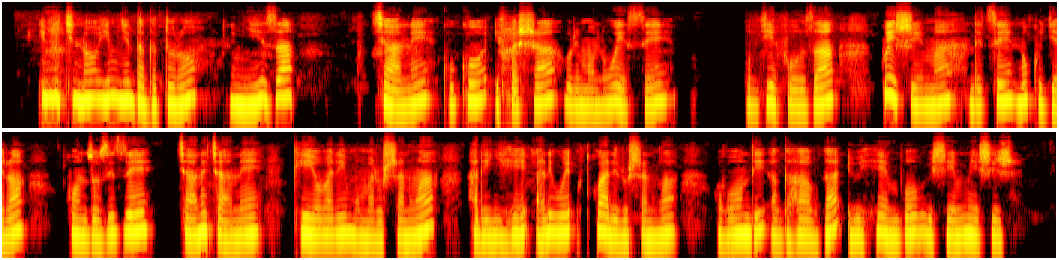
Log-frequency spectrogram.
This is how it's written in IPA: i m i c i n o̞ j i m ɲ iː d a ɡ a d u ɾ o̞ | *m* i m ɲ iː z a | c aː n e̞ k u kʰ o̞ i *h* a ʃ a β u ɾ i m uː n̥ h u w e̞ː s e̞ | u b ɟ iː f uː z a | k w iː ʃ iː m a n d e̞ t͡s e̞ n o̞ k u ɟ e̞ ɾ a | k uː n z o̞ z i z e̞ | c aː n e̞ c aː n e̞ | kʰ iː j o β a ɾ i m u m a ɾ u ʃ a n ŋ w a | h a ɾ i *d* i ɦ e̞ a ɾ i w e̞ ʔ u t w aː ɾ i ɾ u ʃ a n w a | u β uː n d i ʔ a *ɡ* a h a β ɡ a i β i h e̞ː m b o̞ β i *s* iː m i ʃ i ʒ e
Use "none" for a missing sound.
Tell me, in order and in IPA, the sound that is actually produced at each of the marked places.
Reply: n, f, ɟ, ɡ, ʃ

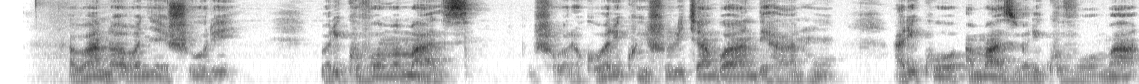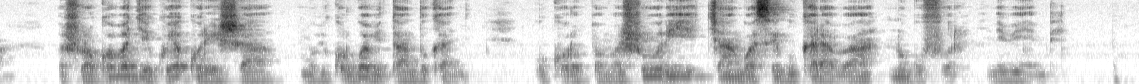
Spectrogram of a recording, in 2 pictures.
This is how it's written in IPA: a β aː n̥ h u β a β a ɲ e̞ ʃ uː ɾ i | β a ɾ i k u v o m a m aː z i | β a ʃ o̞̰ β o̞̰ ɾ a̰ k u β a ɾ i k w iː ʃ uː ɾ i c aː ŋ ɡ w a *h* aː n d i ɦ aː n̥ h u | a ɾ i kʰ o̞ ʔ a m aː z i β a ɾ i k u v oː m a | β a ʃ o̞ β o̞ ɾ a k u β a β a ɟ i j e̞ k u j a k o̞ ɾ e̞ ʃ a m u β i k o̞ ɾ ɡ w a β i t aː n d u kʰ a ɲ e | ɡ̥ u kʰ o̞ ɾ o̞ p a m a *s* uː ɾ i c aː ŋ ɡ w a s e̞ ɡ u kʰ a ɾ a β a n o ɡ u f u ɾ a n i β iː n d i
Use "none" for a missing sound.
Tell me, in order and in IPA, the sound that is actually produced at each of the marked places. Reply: h, ʃ

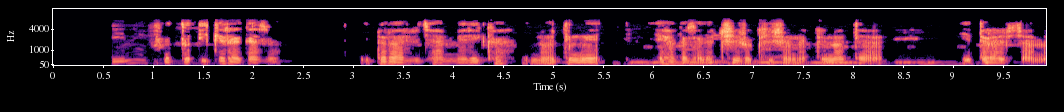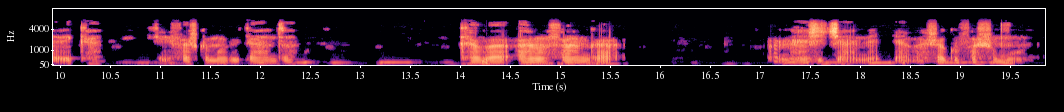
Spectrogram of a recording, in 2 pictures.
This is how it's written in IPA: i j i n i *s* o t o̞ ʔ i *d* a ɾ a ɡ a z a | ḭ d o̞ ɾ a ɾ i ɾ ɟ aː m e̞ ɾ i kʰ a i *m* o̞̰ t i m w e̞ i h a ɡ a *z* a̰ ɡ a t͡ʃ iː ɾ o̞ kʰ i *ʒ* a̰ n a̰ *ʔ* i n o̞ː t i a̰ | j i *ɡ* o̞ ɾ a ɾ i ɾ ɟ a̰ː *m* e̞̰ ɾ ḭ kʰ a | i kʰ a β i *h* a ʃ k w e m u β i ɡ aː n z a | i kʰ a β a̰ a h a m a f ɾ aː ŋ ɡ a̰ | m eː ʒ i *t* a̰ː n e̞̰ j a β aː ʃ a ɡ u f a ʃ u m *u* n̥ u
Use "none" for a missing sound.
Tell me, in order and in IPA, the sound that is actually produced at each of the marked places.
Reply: f, ɡ, n, z, ʒ, k, d, m, f, t͡ʃ, uː

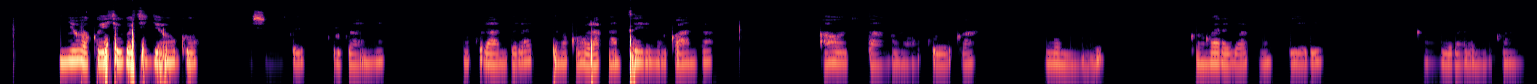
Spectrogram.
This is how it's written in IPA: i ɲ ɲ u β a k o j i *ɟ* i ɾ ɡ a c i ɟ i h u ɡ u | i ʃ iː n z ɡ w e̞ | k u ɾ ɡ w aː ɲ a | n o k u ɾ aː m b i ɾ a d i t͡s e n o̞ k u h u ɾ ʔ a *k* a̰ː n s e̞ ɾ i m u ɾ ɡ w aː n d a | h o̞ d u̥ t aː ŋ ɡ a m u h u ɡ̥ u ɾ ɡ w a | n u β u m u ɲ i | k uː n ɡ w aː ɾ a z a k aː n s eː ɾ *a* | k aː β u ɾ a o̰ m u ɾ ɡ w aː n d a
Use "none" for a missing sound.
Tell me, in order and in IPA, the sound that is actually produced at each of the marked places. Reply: c, k, i

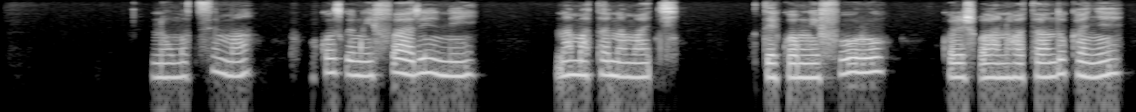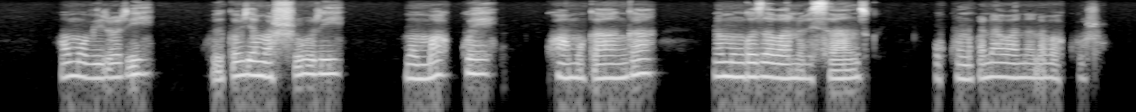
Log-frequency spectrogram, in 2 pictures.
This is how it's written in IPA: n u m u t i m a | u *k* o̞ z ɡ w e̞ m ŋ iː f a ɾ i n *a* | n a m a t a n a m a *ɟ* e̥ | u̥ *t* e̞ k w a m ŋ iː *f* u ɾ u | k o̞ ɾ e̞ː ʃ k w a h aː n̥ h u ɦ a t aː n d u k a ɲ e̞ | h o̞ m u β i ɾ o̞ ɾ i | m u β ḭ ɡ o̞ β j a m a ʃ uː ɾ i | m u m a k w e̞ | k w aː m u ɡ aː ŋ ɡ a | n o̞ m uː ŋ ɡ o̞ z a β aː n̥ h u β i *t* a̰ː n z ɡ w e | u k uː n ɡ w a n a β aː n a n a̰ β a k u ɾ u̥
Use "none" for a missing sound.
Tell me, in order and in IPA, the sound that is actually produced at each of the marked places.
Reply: k, i, ɟ, t, f, s

